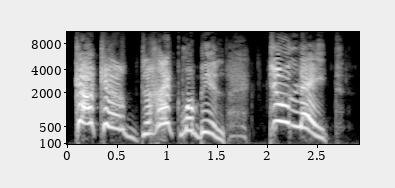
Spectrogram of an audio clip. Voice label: grandma chopper missed; Blind Drive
